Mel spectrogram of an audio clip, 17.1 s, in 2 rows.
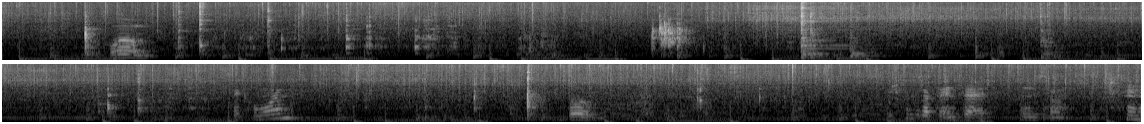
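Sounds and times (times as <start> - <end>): patties sizzling in oil: 0.0 - 17.0.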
